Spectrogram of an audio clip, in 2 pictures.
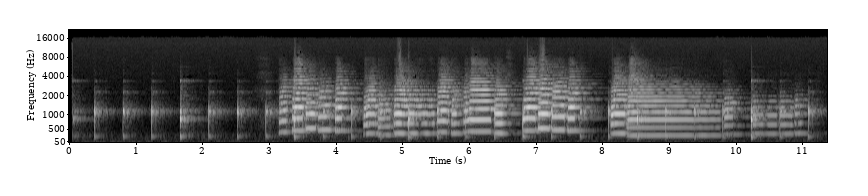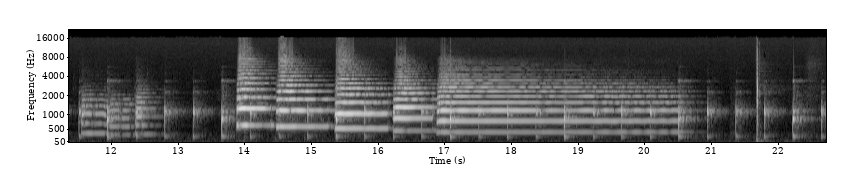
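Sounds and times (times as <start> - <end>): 
latin jazz trumpet: 3.0 - 13.0, 13.9 - 20.9.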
